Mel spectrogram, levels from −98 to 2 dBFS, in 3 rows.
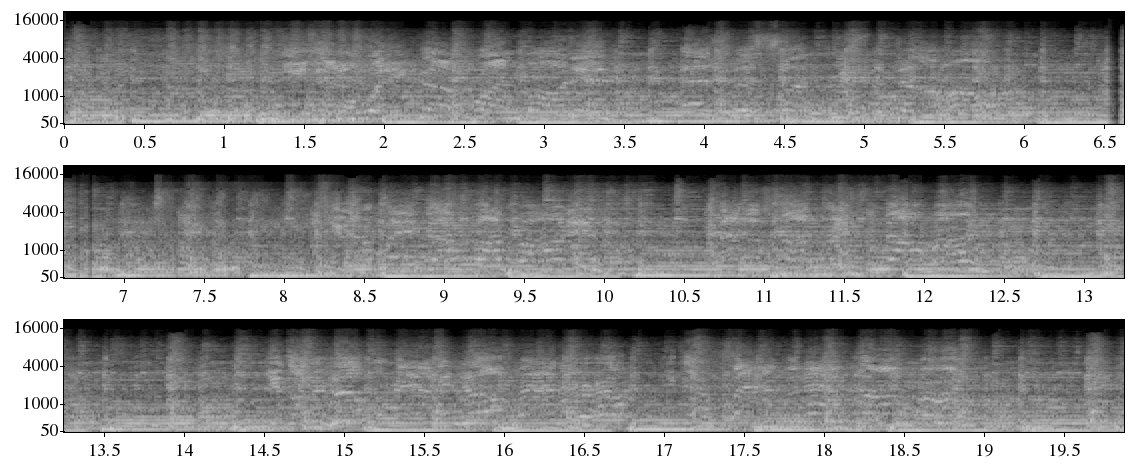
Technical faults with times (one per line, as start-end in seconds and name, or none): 6.51-6.81 repeated packet loss (robotic sound)
6.94-8.43 call bitrate drop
